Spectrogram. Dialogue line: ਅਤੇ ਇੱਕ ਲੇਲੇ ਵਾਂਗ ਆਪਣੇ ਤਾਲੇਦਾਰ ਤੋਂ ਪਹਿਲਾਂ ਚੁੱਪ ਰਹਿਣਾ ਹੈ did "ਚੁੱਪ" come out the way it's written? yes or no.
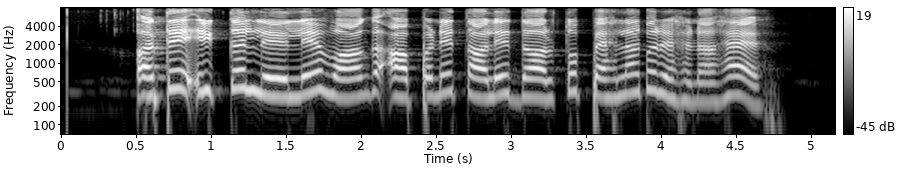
no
